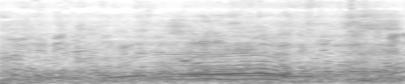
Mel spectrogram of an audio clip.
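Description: Oxen and cattle low at a busy livestock market, a long drawn-out moo rising over a steady crowd murmur.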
